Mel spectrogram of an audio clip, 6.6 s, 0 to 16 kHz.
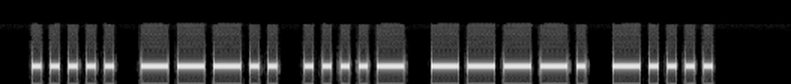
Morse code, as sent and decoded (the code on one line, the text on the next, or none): ..... ---.. ....- ----. -....
58496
